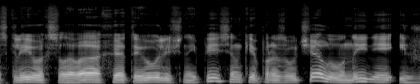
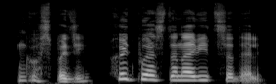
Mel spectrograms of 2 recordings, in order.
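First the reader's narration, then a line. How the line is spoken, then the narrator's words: Sobbing. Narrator (Russian): всхлипывая, говорила она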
